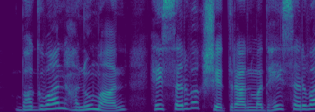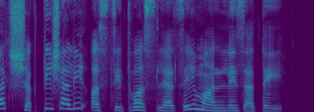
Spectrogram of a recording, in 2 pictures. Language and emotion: Marathi, neutral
